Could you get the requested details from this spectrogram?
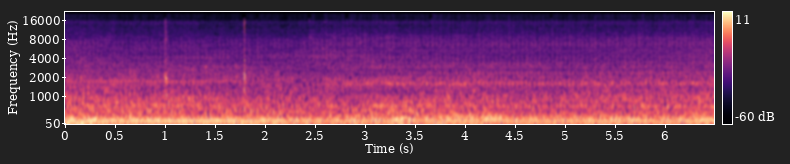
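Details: Peugeot Looxor 125 4T scooter, Piaggio Leader 125 engine reportedly over 100,000 with maintenance, fresh battery, automatic choke, cold winter; low even idle thrum, no misses or rattles, settling nicely.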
